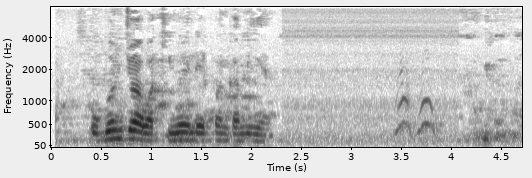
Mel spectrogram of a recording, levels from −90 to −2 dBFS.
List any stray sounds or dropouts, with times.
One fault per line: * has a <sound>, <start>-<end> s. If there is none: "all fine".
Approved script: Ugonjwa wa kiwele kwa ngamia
* has a bark, 3.4-4.0 s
